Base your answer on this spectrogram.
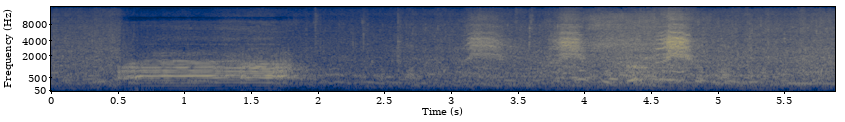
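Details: A single Steller sea lion gives a deep, evenly harmonic bellow lasting just over a second, followed by quieter rasping calls and huffs from other sea lions against a steady background murmur.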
